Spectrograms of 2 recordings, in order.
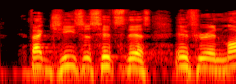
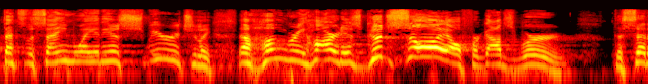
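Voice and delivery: fervent, louder pulpit voice; preaching; 4 semitones higher, 6 dB louder than usual. Acted. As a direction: press it on the congregation. Preacher applying the point.

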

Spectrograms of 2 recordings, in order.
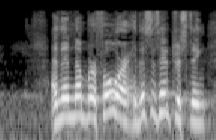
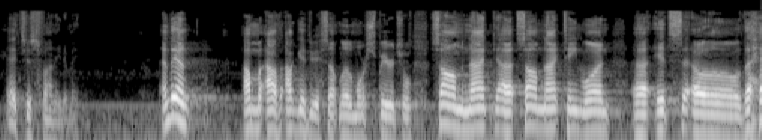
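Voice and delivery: normal talking voice

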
